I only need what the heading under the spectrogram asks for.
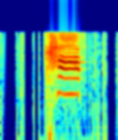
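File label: "kaak1", Cantonese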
